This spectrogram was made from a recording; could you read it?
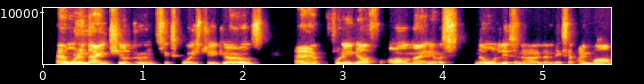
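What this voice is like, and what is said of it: West Cork Irish accent. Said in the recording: “hopefully my accent doesn't get away from me here, West Cork guy”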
